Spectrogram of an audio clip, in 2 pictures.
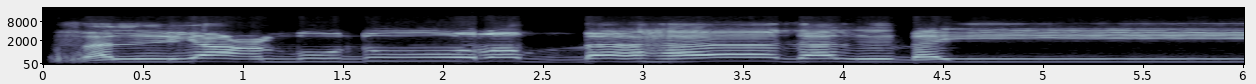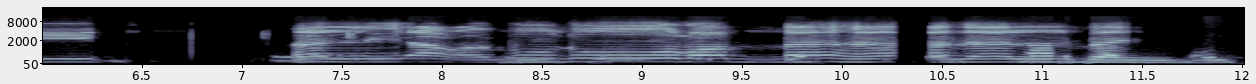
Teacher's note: শেষে কিন্তু তায়ের একটু বাতাস ছাড়তে হবে, যখন তায়ের যজমের উচ্চারণটা করব বাইত, টান শেষে তার মাখরাজে গিয়ে আওয়াজটা আটকাবে, যখন ওই মাখরাজ থেকে আলাদা হব তখন একটু বাতাস বের করব।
